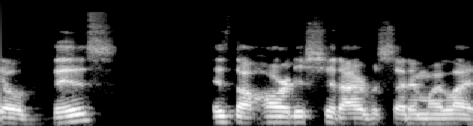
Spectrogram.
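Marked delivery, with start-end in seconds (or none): none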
